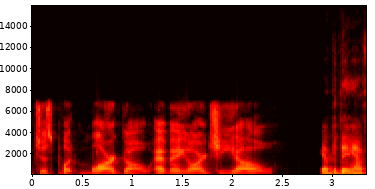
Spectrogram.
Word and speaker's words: Margot: so they're calling it Margot no t all right I stand corrected no T it's Margo one nice thing about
